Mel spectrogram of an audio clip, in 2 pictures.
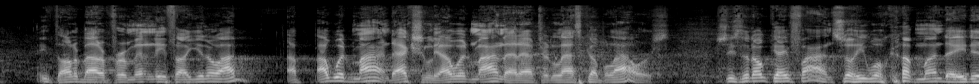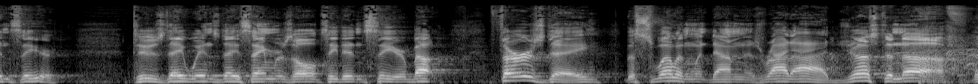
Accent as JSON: {"language": "English", "region": "Mississippi", "country": "United States", "also_born_or_lived": "Florida", "moved": "yes", "lives_now": "Michigan, United States", "said": "I'm from Mississippi, lived in Florida, that's it. And now I'm in Michigan"}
